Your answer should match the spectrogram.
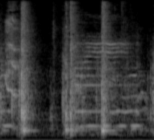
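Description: A baby's hands slapping a plastic electronic activity table, three sharp slaps about half a second apart, setting off short electronic tones from the toy. A brief high squeal from the baby comes near the start.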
